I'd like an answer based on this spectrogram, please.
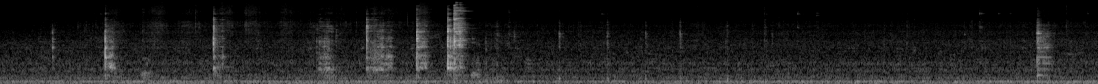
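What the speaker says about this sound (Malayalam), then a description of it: "നെയ്യ് ഒന്ന് മെൽറ്റായി വരുമ്പോൾ കുറച്ച് തേങ്ങ" Grated coconut stirred in melted ghee in a pan for a jackfruit seed sweet. A gentle sizzle runs under it, with sharp spoon clicks against the pan coming now and then, close and without talk.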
